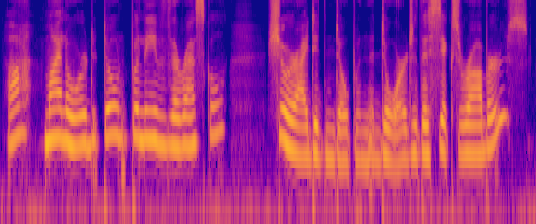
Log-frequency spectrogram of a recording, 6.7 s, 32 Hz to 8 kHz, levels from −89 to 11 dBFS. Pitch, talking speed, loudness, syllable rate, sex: 220 Hz, 150 wpm, -16 LUFS, 3.8 syllables/s, female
